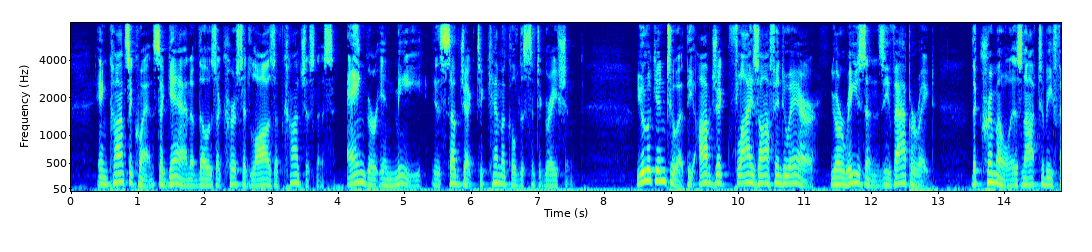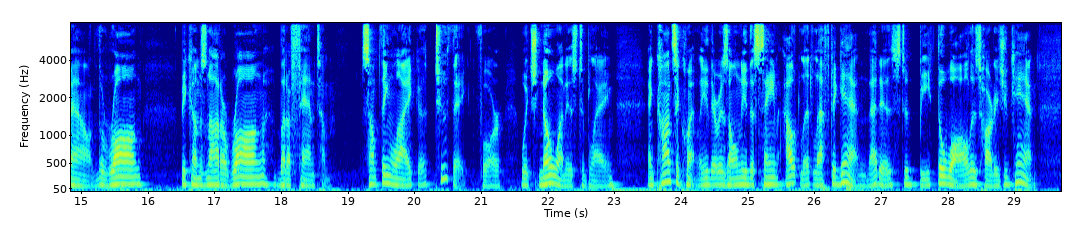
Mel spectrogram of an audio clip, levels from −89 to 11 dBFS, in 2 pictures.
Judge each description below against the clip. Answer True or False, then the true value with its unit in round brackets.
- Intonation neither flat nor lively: True (3.7 semitones)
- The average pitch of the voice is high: False (120 Hz)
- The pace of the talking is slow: False (155 wpm)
